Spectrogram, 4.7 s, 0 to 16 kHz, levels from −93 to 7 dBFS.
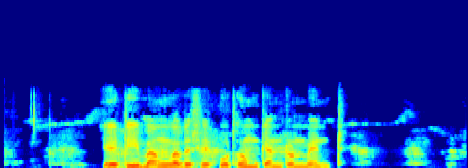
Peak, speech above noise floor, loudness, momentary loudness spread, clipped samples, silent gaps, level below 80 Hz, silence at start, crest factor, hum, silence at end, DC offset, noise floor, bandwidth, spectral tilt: -2 dBFS; 26 dB; -17 LUFS; 24 LU; under 0.1%; none; -62 dBFS; 0.5 s; 18 dB; none; 0.1 s; under 0.1%; -43 dBFS; 7.8 kHz; -6 dB/octave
